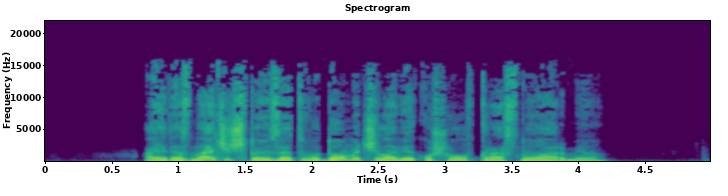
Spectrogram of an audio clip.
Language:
Russian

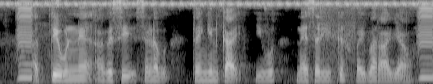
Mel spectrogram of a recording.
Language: Kannada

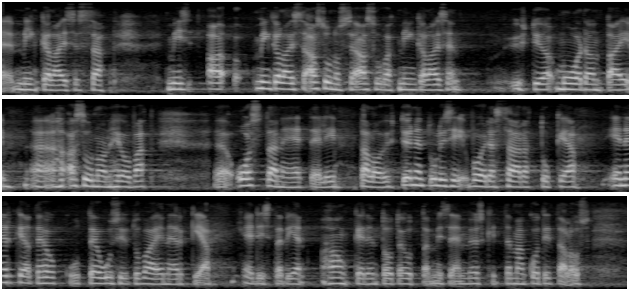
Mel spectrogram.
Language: Finnish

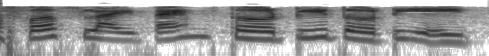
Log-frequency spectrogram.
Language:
Malayalam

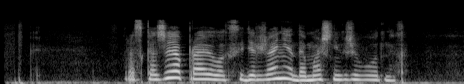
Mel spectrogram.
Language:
Russian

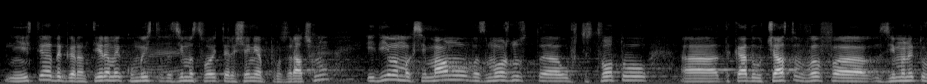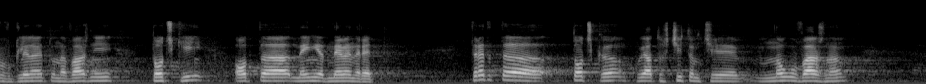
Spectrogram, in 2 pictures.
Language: Bulgarian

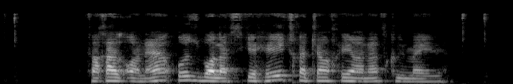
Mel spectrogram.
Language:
Uzbek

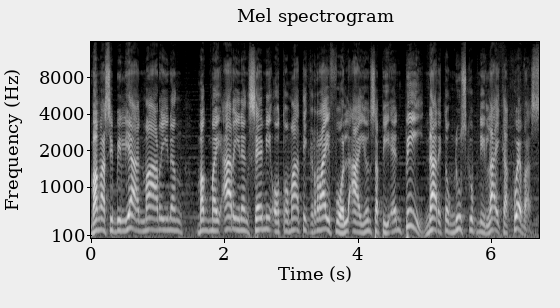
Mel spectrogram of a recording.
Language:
Filipino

